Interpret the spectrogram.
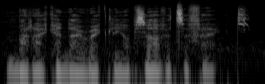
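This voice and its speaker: A man playing a tender, earnest alien scientist in an intimate ASMR romance roleplay, soft-spoken and measured. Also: on the low side, monotone, a little hiss or hum, natural voice. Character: smitten male alien scientist, earnest, tender, fascinated by humans.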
